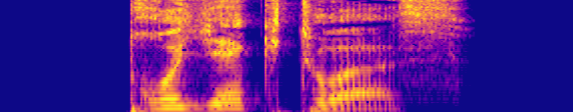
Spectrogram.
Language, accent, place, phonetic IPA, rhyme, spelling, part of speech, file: German, Germany, Berlin, [pʁoˈjɛktoːɐ̯s], -ɛktoːɐ̯s, Projektors, noun, De-Projektors.ogg
- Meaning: genitive singular of Projektor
